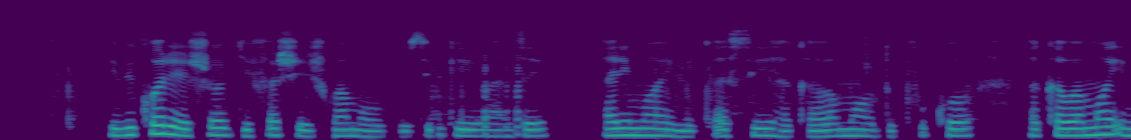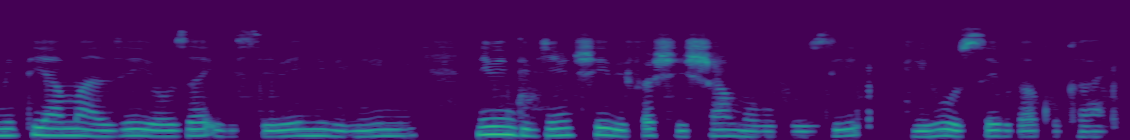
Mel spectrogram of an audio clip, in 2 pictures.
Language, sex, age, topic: Kinyarwanda, female, 18-24, health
